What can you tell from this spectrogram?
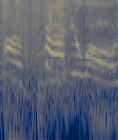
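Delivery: slow, loud, menacing threat; furious threat. Acted. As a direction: spit the threat out slowly. Combat threat with fire.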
